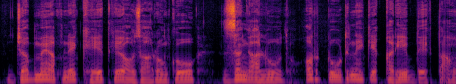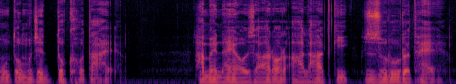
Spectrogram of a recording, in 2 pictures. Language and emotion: Urdu, sad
